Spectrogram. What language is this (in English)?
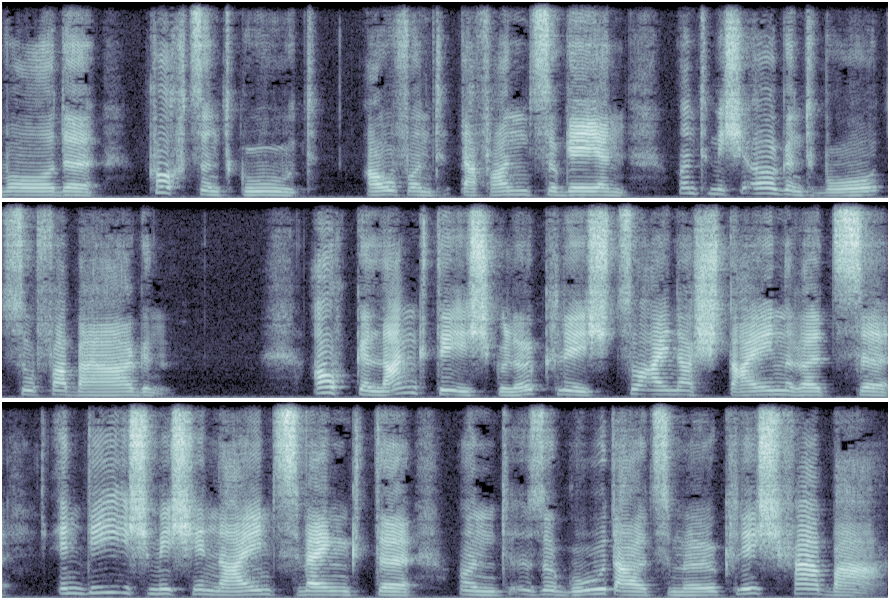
German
